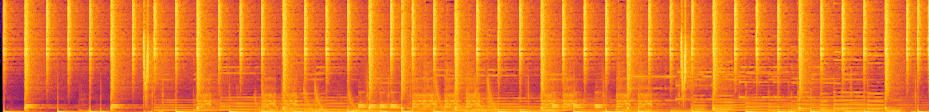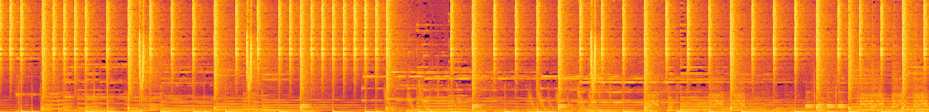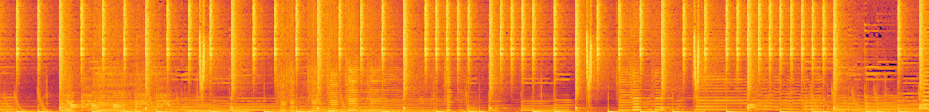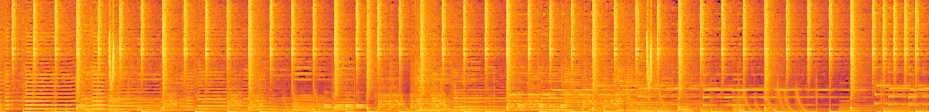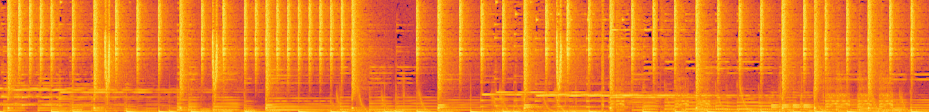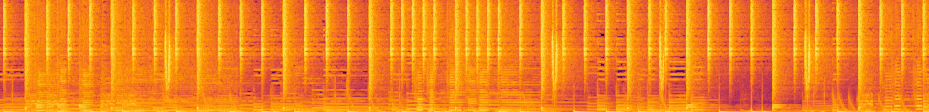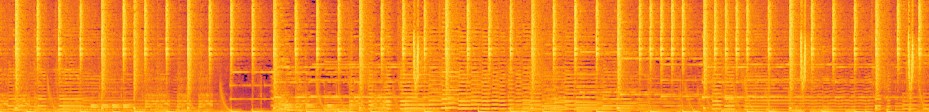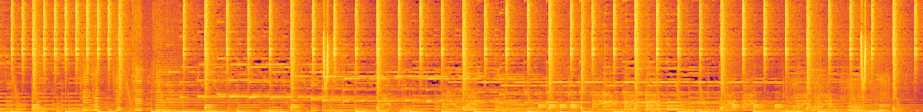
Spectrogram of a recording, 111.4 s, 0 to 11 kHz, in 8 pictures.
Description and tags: Sexy Jazz Loop
I created these perfect loops using my Yamaha PSR463 Synthesizer, my ZoomR8 portable Studio, Guitars, Bass, Electric Drums and Audacity. The music was written and performed by me.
